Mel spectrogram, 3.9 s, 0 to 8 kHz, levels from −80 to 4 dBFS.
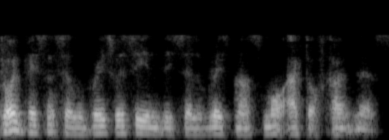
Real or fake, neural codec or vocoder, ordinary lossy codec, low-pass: fake; codec, 16 kHz, 0.4 kbps, LongCat-Audio-Codec; AAC, 16 kbps; 7.2 kHz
